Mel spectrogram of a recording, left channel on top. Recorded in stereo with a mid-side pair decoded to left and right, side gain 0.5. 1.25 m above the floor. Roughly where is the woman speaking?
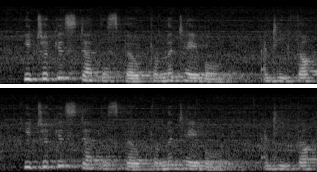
Ahead left.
